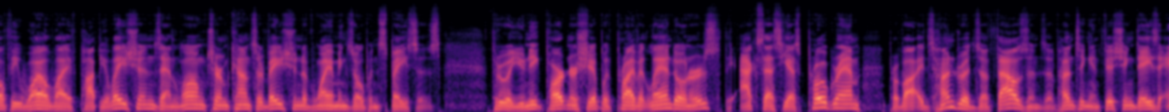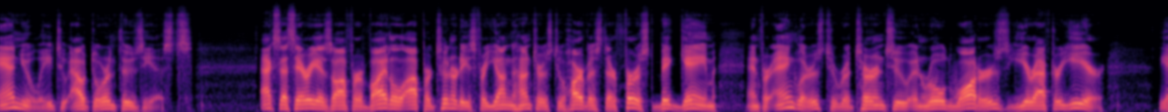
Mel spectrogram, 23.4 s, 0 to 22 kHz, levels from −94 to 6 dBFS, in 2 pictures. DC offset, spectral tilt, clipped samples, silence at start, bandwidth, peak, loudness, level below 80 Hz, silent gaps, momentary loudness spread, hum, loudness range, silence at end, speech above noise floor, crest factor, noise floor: under 0.1%; -6 dB/octave; under 0.1%; 0 s; 15.5 kHz; -8 dBFS; -26 LUFS; -64 dBFS; none; 9 LU; none; 4 LU; 0 s; 39 dB; 20 dB; -65 dBFS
